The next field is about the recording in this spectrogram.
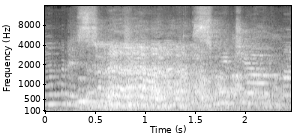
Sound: laughter

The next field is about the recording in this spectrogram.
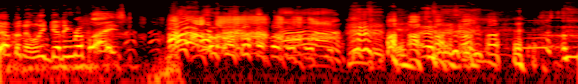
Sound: laughing

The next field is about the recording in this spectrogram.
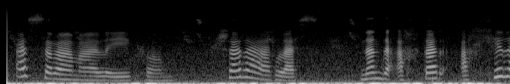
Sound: speaking foreign language

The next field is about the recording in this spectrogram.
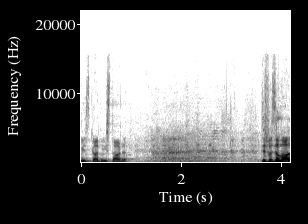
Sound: laughter

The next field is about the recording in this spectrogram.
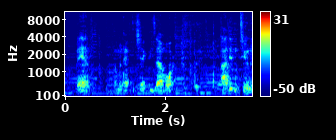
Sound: chuckles

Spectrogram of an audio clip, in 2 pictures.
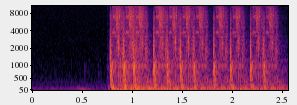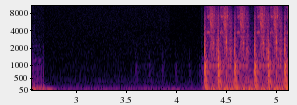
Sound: typewriter clacks

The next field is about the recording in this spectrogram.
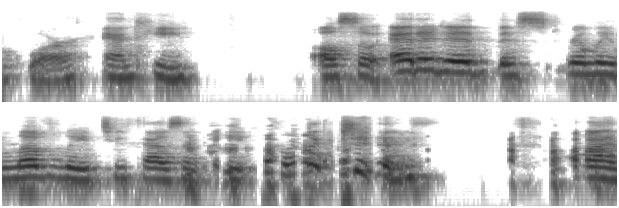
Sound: laughs

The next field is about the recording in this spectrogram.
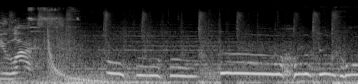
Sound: sobbing

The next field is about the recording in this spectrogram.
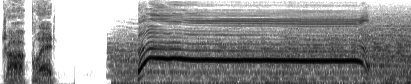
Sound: long scream

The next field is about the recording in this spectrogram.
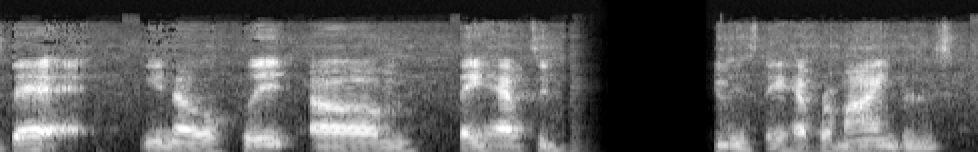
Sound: sound distorts

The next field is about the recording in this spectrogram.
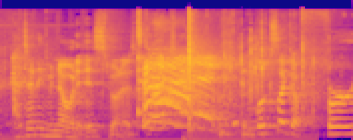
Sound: package crinkling

